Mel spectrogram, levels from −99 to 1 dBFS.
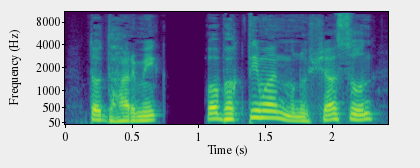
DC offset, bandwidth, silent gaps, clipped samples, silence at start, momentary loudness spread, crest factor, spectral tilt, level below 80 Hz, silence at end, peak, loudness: under 0.1%; 11 kHz; 0.78-1.03 s; under 0.1%; 0.2 s; 5 LU; 14 dB; -7.5 dB/octave; -46 dBFS; 0.1 s; -2 dBFS; -15 LUFS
